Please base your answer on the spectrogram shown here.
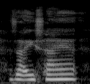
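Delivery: quiet doubtful aside; quiet self-question. Real, not acted. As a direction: ask it half under your breath. Unsure of a word, asking herself.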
